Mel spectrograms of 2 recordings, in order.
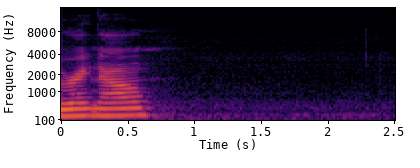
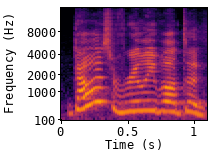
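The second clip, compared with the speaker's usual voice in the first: loud, higher, earnest praise; emphatic praise; 7 semitones higher, 6 dB louder than usual. Real, not acted. Streamer praising the guest's honesty, loud and heartfelt. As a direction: pour real enthusiasm into the compliment.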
